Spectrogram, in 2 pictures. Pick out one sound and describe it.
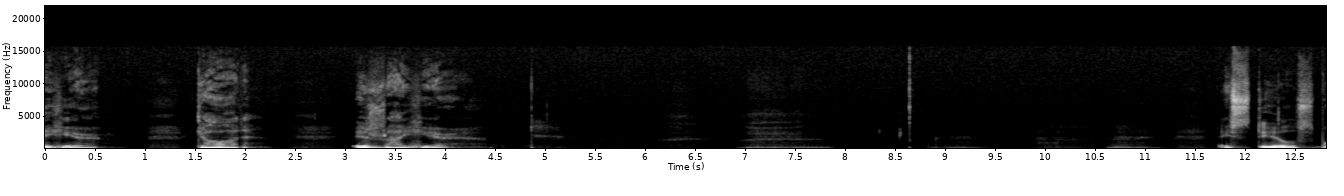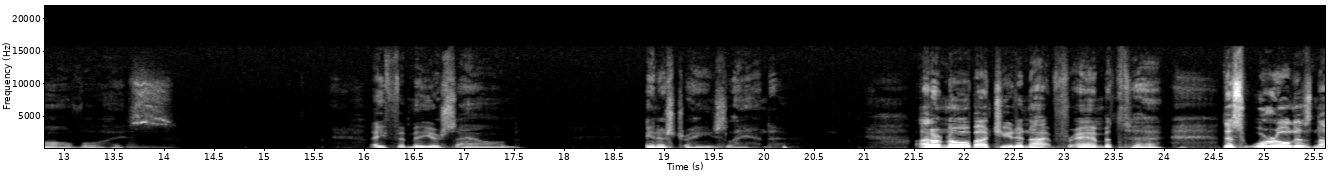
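A man speaks with feeling into a microphone, in bursts with long pauses, heard through loudspeakers in a large room.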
